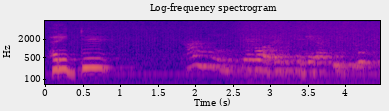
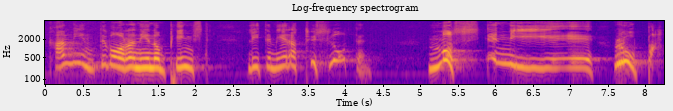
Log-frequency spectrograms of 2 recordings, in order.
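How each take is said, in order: First: Much softer, almost hushed asking; hushed request. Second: Louder, pressing the question home; louder complaint. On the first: Critics asking Levi Petrus to tone down, hushed. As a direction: ask meekly under your breath. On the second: Critics demanding Pentecostals stop shouting, loud complaint. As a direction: push the complaint out with force. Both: Acted. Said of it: "Och de frågar Levi Petrus".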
